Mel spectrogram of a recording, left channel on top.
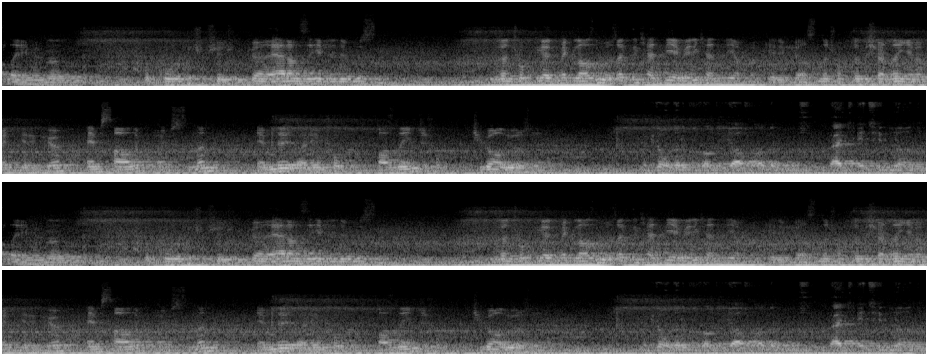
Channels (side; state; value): both; normal; correlation 0.97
